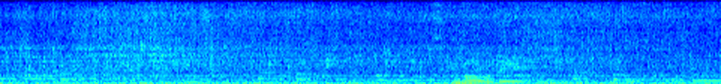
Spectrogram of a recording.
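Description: Hot oil poured over blended Sichuan peppercorn and chili pepper, a continuous close crackling sizzle with a brief louder surge partway through, a voice speaking briefly over it.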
